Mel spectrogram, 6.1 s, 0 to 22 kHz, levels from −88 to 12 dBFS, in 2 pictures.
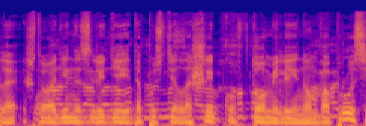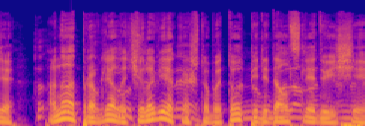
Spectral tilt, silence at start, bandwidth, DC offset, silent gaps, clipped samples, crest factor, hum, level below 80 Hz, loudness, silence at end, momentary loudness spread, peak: -5 dB/octave; 0 s; 16.5 kHz; under 0.1%; none; under 0.1%; 14 dB; none; -26 dBFS; -14 LUFS; 0 s; 5 LU; 0 dBFS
